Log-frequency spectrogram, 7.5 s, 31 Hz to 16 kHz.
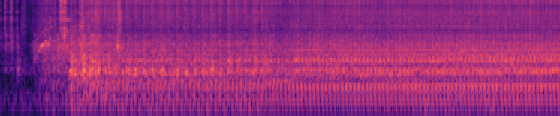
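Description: A Predator 420 gasoline engine converted back to a carburetor cranks briefly, catches within a second and settles into a loud, steady running drone, heard close up.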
